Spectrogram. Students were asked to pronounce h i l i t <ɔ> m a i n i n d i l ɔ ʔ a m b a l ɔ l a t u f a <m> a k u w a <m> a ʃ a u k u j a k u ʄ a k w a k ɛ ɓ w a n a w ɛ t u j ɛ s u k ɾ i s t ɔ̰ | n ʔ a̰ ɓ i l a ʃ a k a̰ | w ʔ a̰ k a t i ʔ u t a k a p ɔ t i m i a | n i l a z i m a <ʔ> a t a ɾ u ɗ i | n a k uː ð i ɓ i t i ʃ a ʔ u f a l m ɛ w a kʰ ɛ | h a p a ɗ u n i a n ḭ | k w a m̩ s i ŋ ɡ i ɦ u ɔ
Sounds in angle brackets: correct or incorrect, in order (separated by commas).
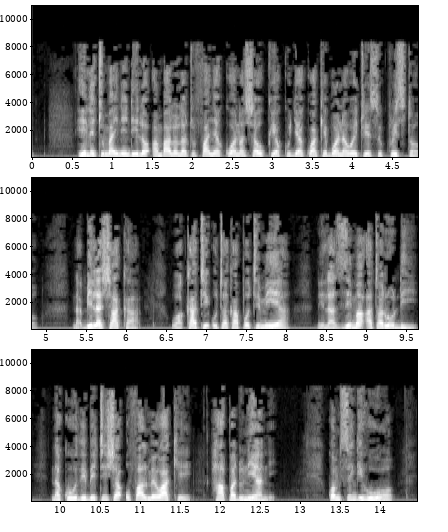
incorrect, incorrect, incorrect, correct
